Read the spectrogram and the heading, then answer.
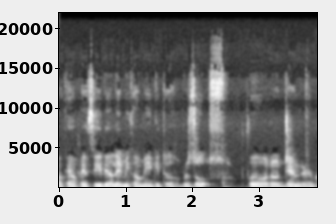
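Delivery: ordinary delivery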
